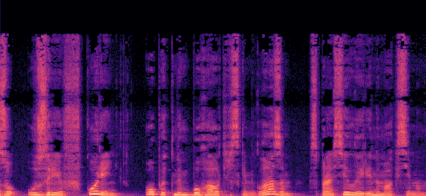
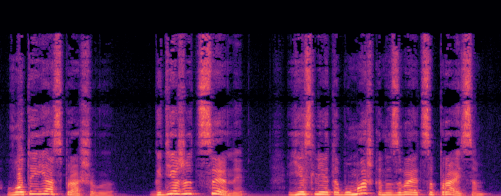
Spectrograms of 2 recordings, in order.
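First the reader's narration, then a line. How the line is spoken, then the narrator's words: Triumphant exclamation. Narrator (Russian): Празднуя победу над поверженной маечкой, воскликнул Герман Михайлович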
